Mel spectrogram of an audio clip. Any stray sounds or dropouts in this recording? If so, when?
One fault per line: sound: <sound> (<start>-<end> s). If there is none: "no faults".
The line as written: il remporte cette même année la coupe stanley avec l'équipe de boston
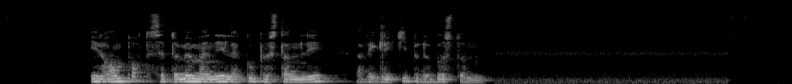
no faults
